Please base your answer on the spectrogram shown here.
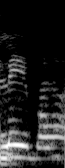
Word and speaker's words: Lebone: When you pronounce it, it's like sound American. Cause they say Lebone, they say Lebone. Lebone. I say Lebone, but it's Lebone. Lebone. It's Lebone.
